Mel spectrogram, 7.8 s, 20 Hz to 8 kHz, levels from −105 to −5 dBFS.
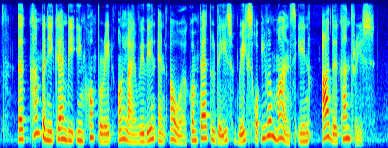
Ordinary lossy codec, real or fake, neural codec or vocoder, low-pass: none; real; none; 7.2 kHz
